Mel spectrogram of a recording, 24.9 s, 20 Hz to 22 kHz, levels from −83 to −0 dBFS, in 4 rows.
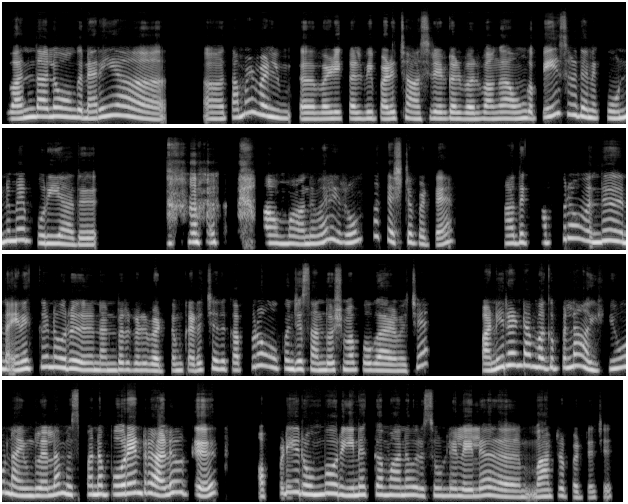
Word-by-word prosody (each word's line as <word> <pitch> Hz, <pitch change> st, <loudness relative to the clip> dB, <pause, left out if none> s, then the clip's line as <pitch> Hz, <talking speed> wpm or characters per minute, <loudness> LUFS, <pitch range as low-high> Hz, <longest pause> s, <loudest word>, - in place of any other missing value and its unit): வந்தாலும், 270 Hz, +5 st, +3 dB
அவங்க 255 Hz, -2 st, +1 dB
நெறையா 305 Hz, +7 st, +1 dB, 0.8 s
அ -, -, -2 dB, 0.2 s
தமிழ் 360 Hz, +11 st, -1 dB
வழ் 300 Hz, -5 st, +4 dB, 0.3 s
அ -, -, +4 dB, 0.2 s
வழி 205 Hz, +1 st, +3 dB
கல்வி 205 Hz, +1 st, 0 dB
படிச்ச 205 Hz, +2 st, +1 dB
ஆசிரியர்கள் 205 Hz, 0 st, -1 dB
வருவாங்க. 200 Hz, +1 st, 0 dB
அவங்க 215 Hz, +1 st, 0 dB
பேசுறது 330 Hz, 0 st, +1 dB
எனக்கு 230 Hz, 0 st, -4 dB
ஒன்னுமே 330 Hz, +8 st, +2 dB
புரியாது. 235 Hz, -5 st, 0 dB, 1.9 s
ஆமா. 245 Hz, -1 st, 0 dB
அந்த 235 Hz, +1 st, 0 dB
மாறி 345 Hz, +4 st, -1 dB
ரொம்ப 370 Hz, +11 st, -4 dB
கஷ்டப்பட்டேன். 255 Hz, -4 st, -2 dB, 0.6 s
அதுக்கப்பறம் 280 Hz, +10 st, -4 dB
வந்து 295 Hz, +3 st, +3 dB, 0.2 s
நான் 255 Hz, -, +1 dB
எனக்குன்னு 320 Hz, +5 st, +1 dB
ஒரு 275 Hz, -2 st, +3 dB, 0.3 s
நண்பர்கள் 220 Hz, 0 st, -2 dB
வட்டம் 210 Hz, +2 st, -3 dB
கெடச்சதுக்கப்புறம் 255 Hz, -, -2 dB
கொஞ்சம் 255 Hz, -1 st, +2 dB
சந்தோஷமா 230 Hz, +1 st, 0 dB
போக 225 Hz, 0 st, -1 dB
ஆரம்பிச்சேன். 205 Hz, -, -3 dB, 0.6 s
12ஆம் 355 Hz, -, +3 dB
வகுப்பெல்லாம், 310 Hz, +4 st, 0 dB
ஐயோ! 265 Hz, +7 st, -3 dB
நான் 265 Hz, -3 st, +3 dB
இவங்களலாம் 240 Hz, +6 st, +2 dB
மிஸ் 275 Hz, +1 st, -4 dB
பண்ண 280 Hz, 0 st, +4 dB
போறேன்ற 320 Hz, +3 st, +6 dB
அளவுக்கு, 285 Hz, -4 st, +3 dB, 0.6 s
அப்படியே 360 Hz, +2 st, -4 dB
ரொம்ப 275 Hz, +2 st, +4 dB
ஒரு 275 Hz, -, +2 dB
இணக்கமான 260 Hz, 0 st, +1 dB
ஒரு 240 Hz, -, -1 dB
சூழ்நிலையில 235 Hz, -1 st, 0 dB, 0.6 s
மாற்றப்பட்டுச்சு. 205 Hz, -4 st, -5 dB
255 Hz, 120 wpm, -19 LUFS, 220-300 Hz, 1.9 s, போறேன்ற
